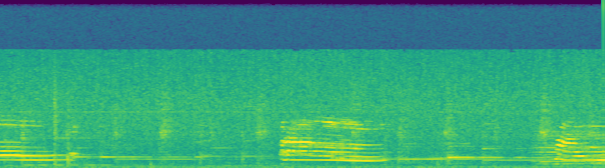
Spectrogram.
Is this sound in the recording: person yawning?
no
